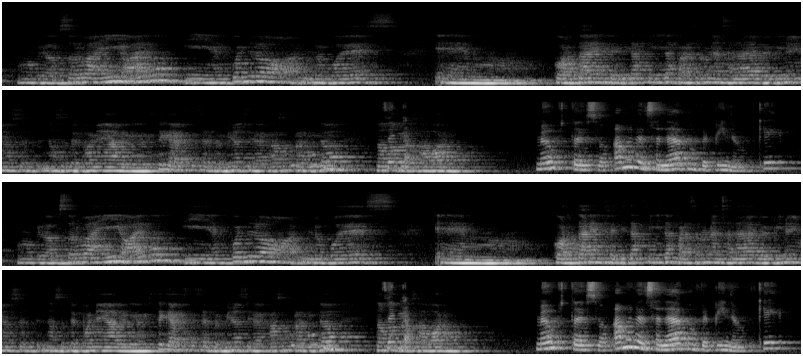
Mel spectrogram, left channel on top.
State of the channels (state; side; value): normal; both; correlation 0.75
